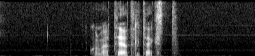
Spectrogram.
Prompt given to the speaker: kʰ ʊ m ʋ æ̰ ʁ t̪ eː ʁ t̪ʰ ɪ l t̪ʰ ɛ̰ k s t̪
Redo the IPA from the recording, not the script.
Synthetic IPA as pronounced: kʰ ʊ n ʋ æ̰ ʁ t̪ʰ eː ʁ t̪ʰ ɪ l t̪ʰ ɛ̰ k s t̪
